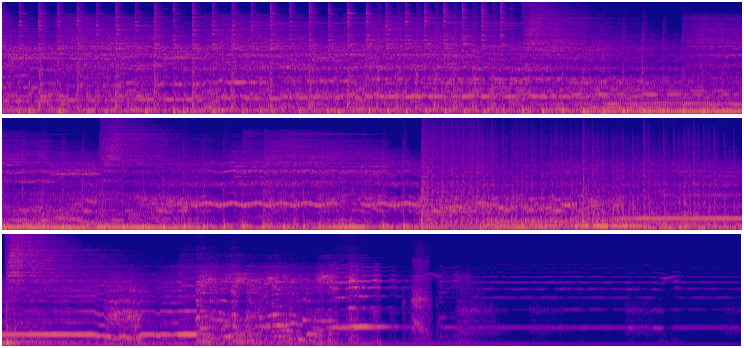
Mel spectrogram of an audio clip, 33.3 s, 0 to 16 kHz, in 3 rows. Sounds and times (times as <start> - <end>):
Electric guitar: 0.0 - 33.2.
